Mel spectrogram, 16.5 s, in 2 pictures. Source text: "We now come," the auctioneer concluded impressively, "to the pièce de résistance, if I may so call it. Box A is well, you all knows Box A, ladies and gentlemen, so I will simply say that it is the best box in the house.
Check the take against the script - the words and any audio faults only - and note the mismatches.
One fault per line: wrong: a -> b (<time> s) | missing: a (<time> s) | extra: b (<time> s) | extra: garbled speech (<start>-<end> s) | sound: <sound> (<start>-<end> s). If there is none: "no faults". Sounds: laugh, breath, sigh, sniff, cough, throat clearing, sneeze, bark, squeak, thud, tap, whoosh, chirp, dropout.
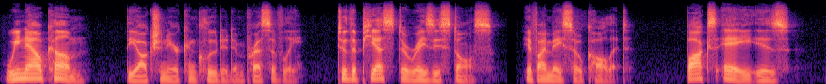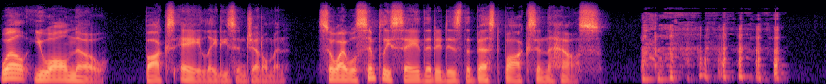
wrong: knows -> know (8.9 s)
sound: laugh (14.7-16.2 s)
